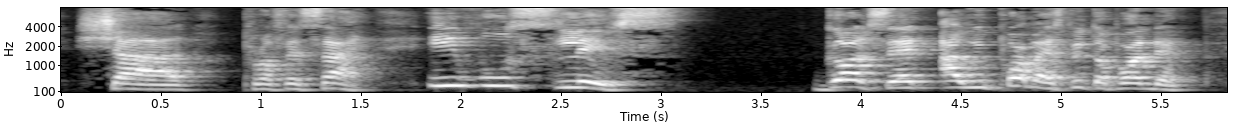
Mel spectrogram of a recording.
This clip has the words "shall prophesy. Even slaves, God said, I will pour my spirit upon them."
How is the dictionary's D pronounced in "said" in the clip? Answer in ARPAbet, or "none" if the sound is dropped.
D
